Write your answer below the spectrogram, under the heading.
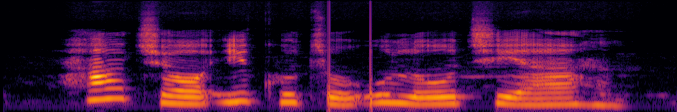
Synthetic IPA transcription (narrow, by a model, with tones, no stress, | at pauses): ha˦t͡ʃɔ˨ɪ˦kʰʊ˦tʊ˨ʊ˦lo˨˦t͡ʃi˦a˦ɦʊ˨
